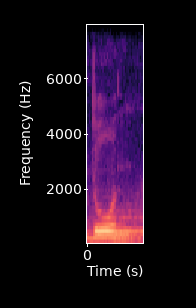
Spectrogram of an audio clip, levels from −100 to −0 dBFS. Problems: constant background noise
